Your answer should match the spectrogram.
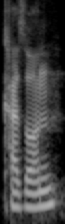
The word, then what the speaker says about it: Chazon: So my actual my actual um like development profile was uh Chazon. I know it's ch but it's actually pronounced Kazon.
